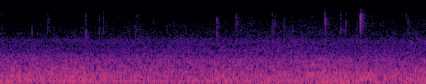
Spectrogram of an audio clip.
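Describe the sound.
Rain falls steadily as a soft, even hiss of drops that stays constant and faint throughout, with no voices.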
